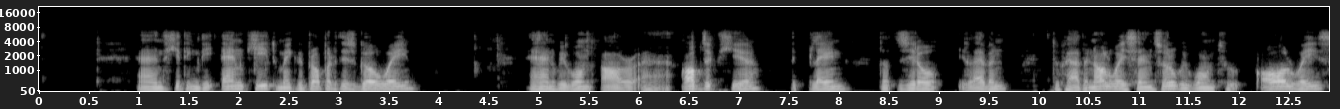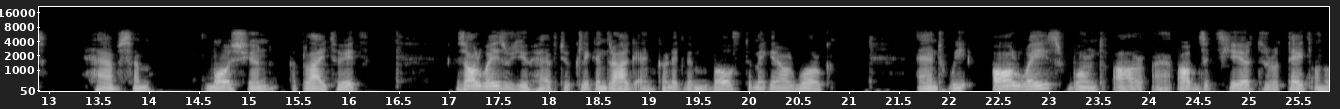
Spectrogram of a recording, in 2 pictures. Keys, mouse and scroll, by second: 0.7-2.2 drag, 2.2 n, 5.5-6.7 middle drag, 9.9-11.7 drag, 13.4-15.1 drag, 17.5-19.2 drag, 25.6-25.8 drag.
